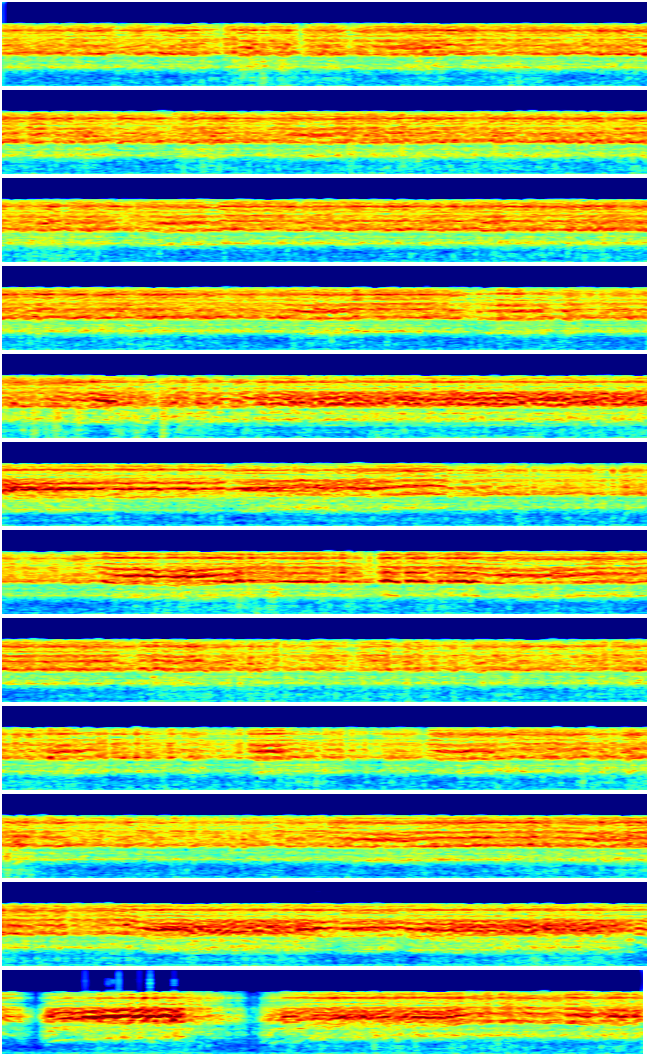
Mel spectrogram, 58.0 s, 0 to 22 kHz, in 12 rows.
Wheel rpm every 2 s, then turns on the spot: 230, 230, 230, 230, 230, 230, 240, 230, 230, 230, 200, 200, 200, 210, 230, 230, 230, 230, 230, 230, 230, 230, 230, 230, 220, 200, 130, 130, 220.
none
